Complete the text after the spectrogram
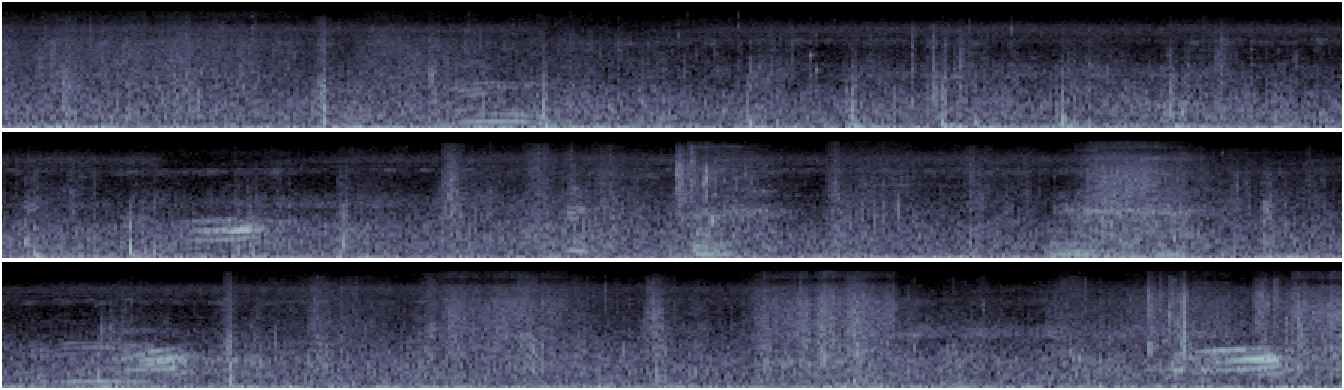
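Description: Footsteps rustle and crunch through dry grass and leaves.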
